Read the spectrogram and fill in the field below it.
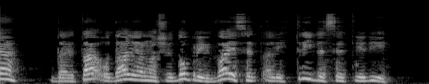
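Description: From start to finish, the treble sounds synthetic and gritty. S sounds come out metallic and lispy, and nothing survives above 11.1 kHz. This is likely HE-AAC compression, rebuilding the top band from copied lower bands, with heavy damage that fits a very low bitrate near 12 kbps.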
